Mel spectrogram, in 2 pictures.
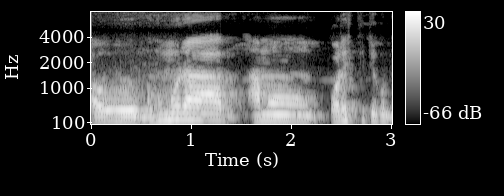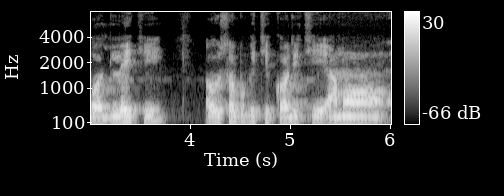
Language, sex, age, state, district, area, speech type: Odia, male, 18-30, Odisha, Kalahandi, rural, spontaneous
